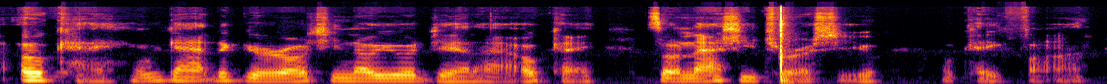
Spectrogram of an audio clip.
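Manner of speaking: resigned. Retold or imitated. Viewer calming down after child's reveal, resigned muttering.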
